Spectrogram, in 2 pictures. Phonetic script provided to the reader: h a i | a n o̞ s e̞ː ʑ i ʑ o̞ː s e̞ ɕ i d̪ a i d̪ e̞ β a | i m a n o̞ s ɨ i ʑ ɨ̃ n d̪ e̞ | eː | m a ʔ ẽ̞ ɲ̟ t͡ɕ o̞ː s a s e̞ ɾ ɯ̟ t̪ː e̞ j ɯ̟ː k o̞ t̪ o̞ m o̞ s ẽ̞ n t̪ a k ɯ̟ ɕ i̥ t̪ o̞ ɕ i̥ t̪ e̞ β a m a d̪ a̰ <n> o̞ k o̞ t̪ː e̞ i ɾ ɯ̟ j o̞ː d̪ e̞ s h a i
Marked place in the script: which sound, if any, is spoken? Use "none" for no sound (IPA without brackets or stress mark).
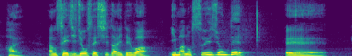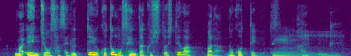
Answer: n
